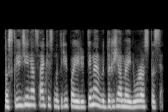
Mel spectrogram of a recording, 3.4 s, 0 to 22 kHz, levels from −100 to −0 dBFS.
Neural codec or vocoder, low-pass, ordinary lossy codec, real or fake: codec, 16 kHz, 1 kbps, FunCodec, trained on Chinese and English, 50 frames a second; 7.2 kHz; MP3, 48 kbps; fake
